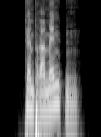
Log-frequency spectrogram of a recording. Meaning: dative plural of Temperament
- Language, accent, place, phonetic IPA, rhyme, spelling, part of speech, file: German, Germany, Berlin, [tɛmpəʁaˈmɛntn̩], -ɛntn̩, Temperamenten, noun, De-Temperamenten.ogg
